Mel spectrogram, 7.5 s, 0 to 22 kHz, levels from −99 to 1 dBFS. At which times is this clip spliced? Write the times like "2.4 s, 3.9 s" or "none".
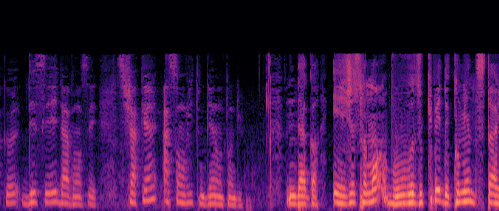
none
